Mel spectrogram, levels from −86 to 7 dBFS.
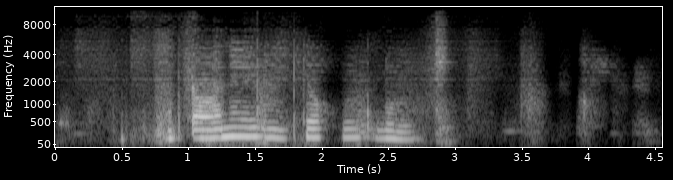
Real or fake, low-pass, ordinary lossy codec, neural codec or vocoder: fake; 10.8 kHz; Opus, 64 kbps; codec, 44.1 kHz, 0.9 kbps, DAC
